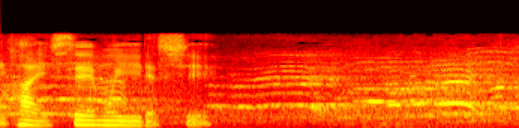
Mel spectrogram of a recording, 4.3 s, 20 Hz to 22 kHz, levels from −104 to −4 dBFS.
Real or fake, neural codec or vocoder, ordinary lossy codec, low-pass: real; none; none; 7.2 kHz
